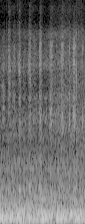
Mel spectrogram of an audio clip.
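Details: Samoyed named Lucky panting rapidly in quick, even breaths, several per second, over a steady low rumble.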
